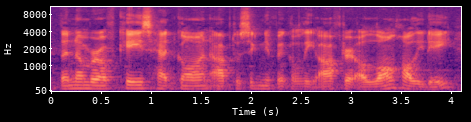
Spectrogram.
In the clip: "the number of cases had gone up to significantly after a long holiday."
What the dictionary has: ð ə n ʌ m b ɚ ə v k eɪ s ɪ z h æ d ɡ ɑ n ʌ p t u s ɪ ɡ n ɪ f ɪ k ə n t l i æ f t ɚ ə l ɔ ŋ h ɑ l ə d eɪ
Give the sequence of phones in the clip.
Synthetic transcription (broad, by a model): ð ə n ʌ m b ɚ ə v k eɪ ɪ s h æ d ɡ ɑ n ʌ p t u s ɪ ɡ n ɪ f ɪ k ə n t l i æ f t ɚ ə l ɔ ŋ h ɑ l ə d eɪ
